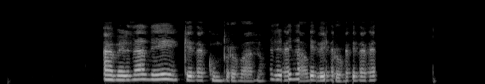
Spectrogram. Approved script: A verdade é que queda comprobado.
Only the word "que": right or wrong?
wrong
